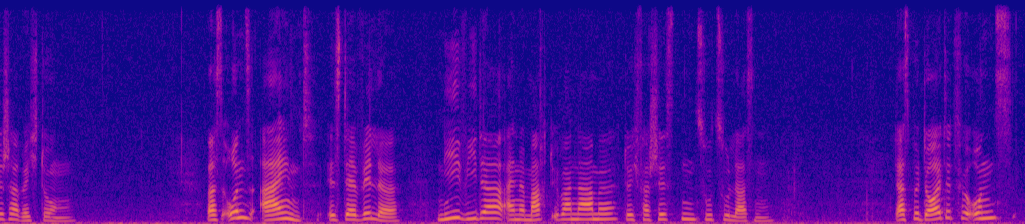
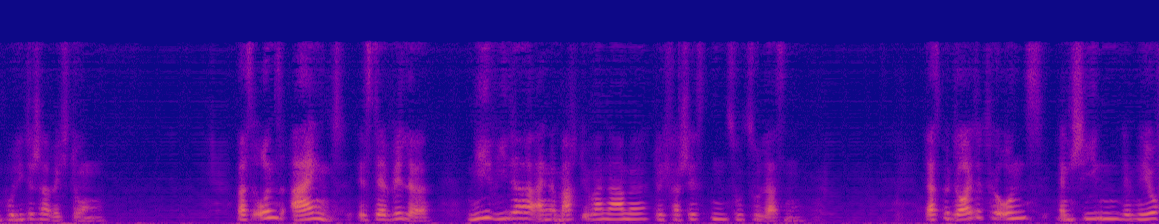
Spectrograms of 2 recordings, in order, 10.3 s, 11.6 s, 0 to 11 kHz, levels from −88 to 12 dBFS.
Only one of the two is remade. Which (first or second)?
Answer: second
